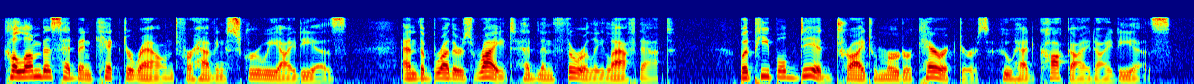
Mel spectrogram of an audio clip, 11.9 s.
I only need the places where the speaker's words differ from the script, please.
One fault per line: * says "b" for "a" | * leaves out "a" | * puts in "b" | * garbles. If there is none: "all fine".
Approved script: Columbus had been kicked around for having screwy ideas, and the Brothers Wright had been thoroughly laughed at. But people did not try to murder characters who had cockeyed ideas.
* leaves out "not"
